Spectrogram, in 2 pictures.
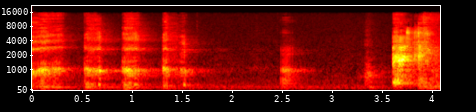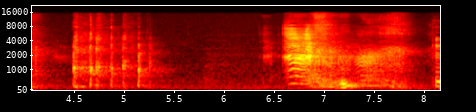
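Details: Child imitating his dad's cough; imitated cough.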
